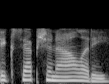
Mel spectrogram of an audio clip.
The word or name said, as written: exceptionality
